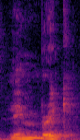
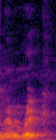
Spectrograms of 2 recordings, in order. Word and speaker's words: Limbrick: rods that's anything yeah how do you pronounce it limbrick i think it is not limerick oh no a limb and was there anything at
